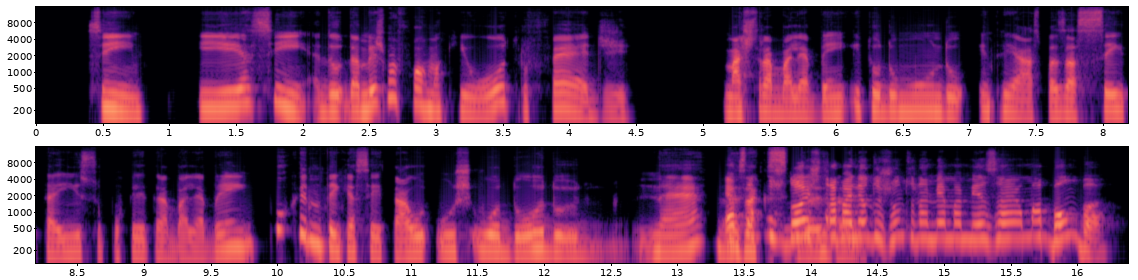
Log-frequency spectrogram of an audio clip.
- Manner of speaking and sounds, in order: none
- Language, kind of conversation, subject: Portuguese, advice, Como dar um feedback difícil sem ofender?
